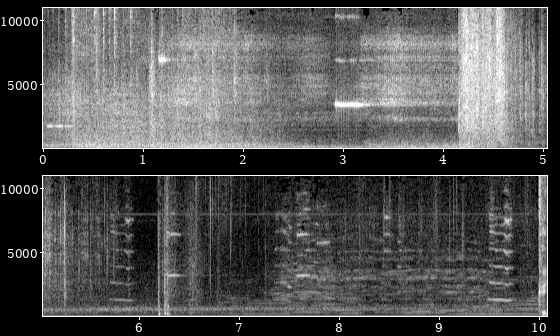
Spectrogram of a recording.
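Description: Cartoon sound effects: a long rushing noise, then about four seconds in a loud crash of breaking wood as the boy smashes a hole through a wooden barn door. A short thud follows a couple of seconds later, then soft music.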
